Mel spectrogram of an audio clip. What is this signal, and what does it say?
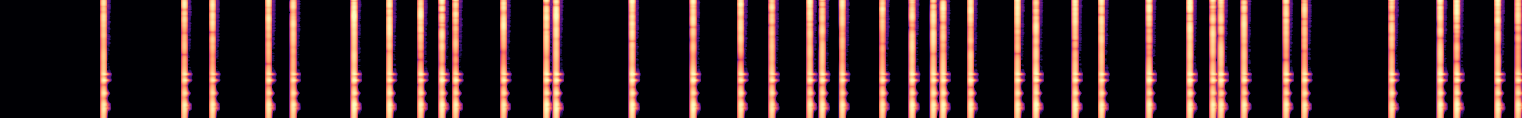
Irregular knocks on wood. There is no code.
